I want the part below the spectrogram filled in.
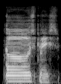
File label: babble; portal2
